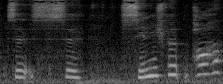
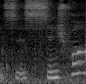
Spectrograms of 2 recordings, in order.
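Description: First: Drawn-out stutter, rising high on Singepaw; hesitant repeat. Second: Slow, hesitant stutter on the first sound. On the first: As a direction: stammer twice, then stretch the questioning name. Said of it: "repeated, quieter". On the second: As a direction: stammer the S of Singepaw, then ask. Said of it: "I stuttered". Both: A narrator's reading.

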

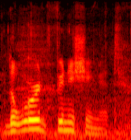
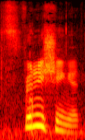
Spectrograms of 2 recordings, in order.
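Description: First: Said in the usual way. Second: "finishing" punched louder and higher; stress on finishing. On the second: Shown as a demonstration. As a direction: hit "finishing" hard, falling off at the end.

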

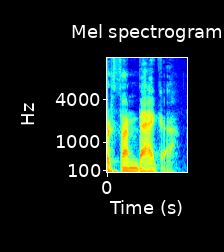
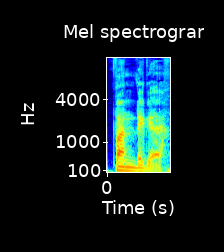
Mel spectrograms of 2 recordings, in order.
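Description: First: "Thundaga" with an open A in the middle; alternative pronunciation. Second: "Thundaga" with an unstressed middle syllable; first pronunciation. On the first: Gamer offering another way to say the spell, alternative pronunciation thun-DAG-uh. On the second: Gamer naming the spell he casts, first pronunciation THUN-duh-guh. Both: Shown as a demonstration. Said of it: "Or Thundaga".

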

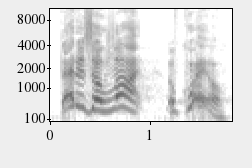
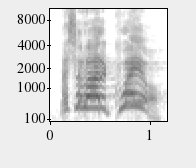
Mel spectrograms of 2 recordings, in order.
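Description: First: Said in the usual way. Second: Emphatic. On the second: Real, not acted. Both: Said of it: "repeated for emphasis".

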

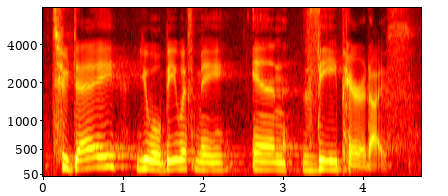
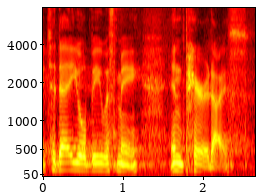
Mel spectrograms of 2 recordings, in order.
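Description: First: Slow, leaning on "the" before "paradise"; stress on the. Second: Said in the usual way. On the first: Shown as a demonstration. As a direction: lean on "the" in "the paradise", slowly. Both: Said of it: "what it literally says is".

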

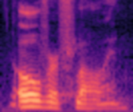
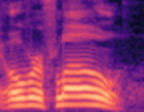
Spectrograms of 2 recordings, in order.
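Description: First: Said in the usual way. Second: Loud, high shout of the word; ringing preacher's prompt; congregational call-out. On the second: Shown as a demonstration. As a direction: belt it out for the crowd to repeat.

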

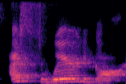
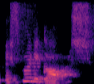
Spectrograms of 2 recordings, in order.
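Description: First: Loud, exasperated mock fury; exasperated oath. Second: Said in the usual way. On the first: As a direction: swear it loudly, at wit's end. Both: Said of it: "I mean, no".

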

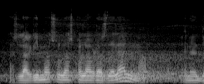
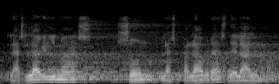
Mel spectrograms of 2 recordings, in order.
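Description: First: Said in the usual way. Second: "Las lágrimas son las palabras del alma" stretched out slowly, each word weighed; slow emphatic repeat. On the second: Shown as a demonstration. The counsellor repeats the maxim to grieving listeners, slow and solemn.

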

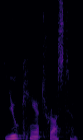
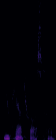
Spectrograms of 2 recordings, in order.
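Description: First: Said in the usual way. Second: Much softer, lower "You can't trust him"; "You can't trust him" in a low hushed voice; Satan murmuring. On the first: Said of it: "preacher's own summary line". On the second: Retold or imitated. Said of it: "you can hear Satan say".

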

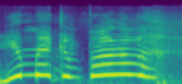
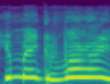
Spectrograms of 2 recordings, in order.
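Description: First: Very high, fast parroting echo; copying her. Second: Very high mock woman's voice; woman's indignant voice. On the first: Retold or imitated. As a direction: mimic her back quickly. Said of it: "He's like". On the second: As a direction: squeal it as an offended lady. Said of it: "the woman's like".

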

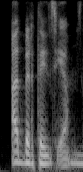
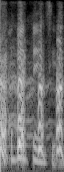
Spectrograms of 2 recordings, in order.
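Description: First: Said in the usual way. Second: Much higher and louder, a theatrical squeal; hammed-up alarm-bell warning; mock dramatic warning. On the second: Shown as a demonstration. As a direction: Advertencia sung out high like a playful siren. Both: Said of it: "por eso digo, advertencia".

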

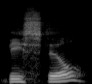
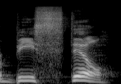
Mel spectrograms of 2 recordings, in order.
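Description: First: "be still" said softly and low, a gentle invitation. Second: "be still" said firmly, louder, a falling command. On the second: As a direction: give "be still" as a firm order. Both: Shown as a demonstration. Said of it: "you might read that as".

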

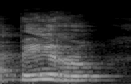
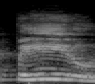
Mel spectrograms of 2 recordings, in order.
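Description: First: Pirru said with a long trilled rr as in "perro"; Pirru with rolled r. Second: Piru said slowly, single tapped r as in "pero"; Piru, a quick flick of the tongue on the r; Piru with soft r. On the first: Host contrasting the wrong name, Pirru with a rolled rr. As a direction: roll the rr hard in Pirru. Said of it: "Ok, es Piru". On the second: Host correcting the name for the guest, Piru with soft r. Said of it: "no es Pirru". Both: Shown as a demonstration.

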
